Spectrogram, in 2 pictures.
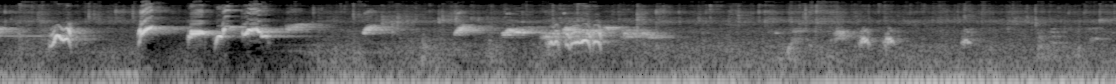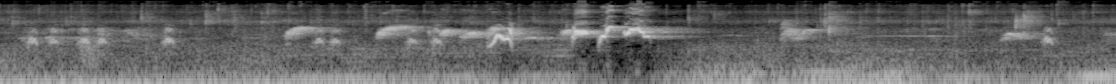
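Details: Caged red-whiskered bulbul with 'dok' style song: two long bursts of rapid, chattering and whistled notes separated by a quieter stretch, over a steady low background hum.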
